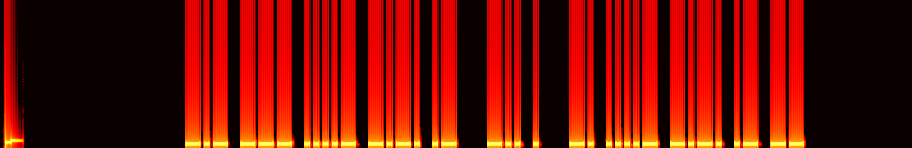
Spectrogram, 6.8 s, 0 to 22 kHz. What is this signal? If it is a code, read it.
Morse code, heard as a keyed tone, about 34 wpm, 700 Hz. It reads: KO4CA DE N4CAM
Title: USA Callsign DE Callsign - 5 Characters - 35wpm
